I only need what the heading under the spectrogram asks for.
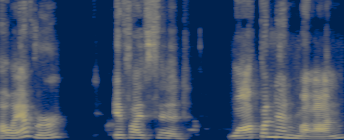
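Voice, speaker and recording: Her accent is American. The woman's intonation is lively. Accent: Canadian English with some American. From Canada. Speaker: guest speaker on English language. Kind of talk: lecture.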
